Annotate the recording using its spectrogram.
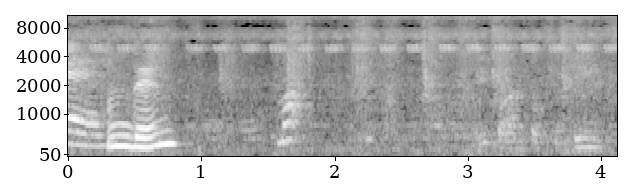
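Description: A short voiced call in the first second, then quieter moments. Under it all runs a thin, high, steady chirping, pulsing about four times a second.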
